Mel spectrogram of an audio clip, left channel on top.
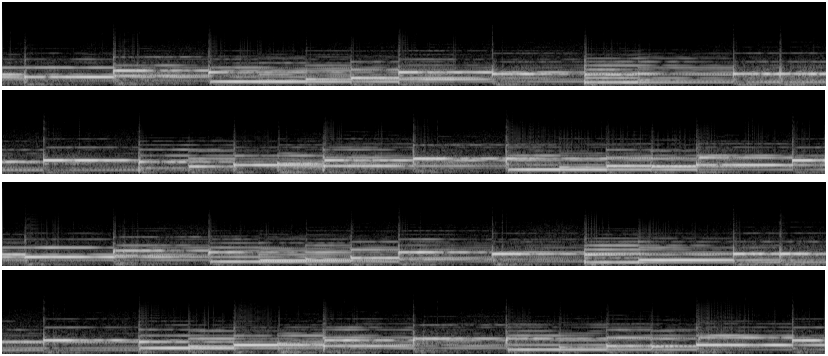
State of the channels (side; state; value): both; normal; correlation 0.50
